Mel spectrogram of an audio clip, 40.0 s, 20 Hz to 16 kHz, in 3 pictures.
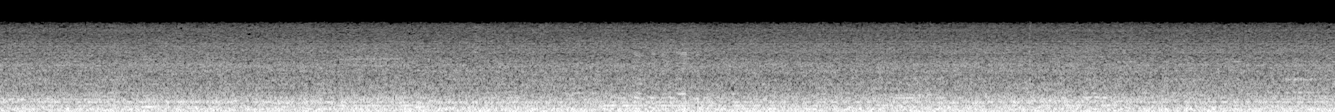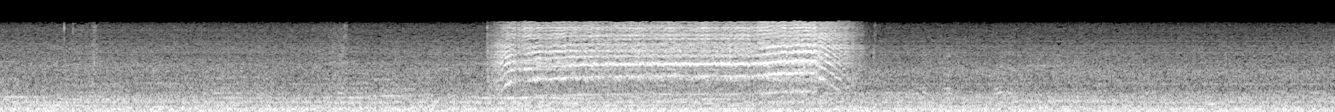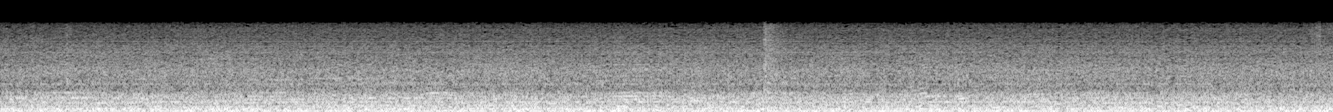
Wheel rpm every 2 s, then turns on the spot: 0, 0, 0, 0, 0, 0, 0, 0, 10, 110, 140, 10, 0, 0, 0, 0, 0, 0, 0, 0.
none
